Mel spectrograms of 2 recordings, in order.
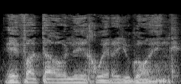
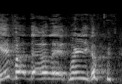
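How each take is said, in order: First: Lower, ominous mock voice; a hint of a threatening driver, played lower; mock menacing stranger. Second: Much higher, light friendly voice with a laugh; cheerful, laughing high question to a hitchhiker; friendly driver as he really said it. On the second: Retold or imitated. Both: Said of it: "They didn't say it like that".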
